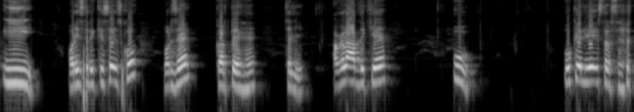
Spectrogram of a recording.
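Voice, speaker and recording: A man's voice: high voice, dark tone. A man teaching young children to read, patiently repeating each sound and answering his own questions. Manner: addresses the viewers as dear children. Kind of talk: children's reading lesson.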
